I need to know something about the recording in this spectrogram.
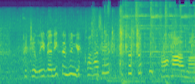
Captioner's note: laughs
